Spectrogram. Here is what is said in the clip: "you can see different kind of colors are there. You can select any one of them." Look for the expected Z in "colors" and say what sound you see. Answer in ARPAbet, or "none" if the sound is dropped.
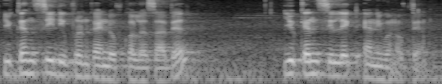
S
